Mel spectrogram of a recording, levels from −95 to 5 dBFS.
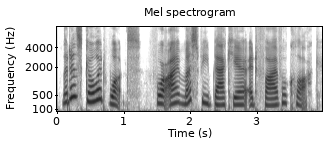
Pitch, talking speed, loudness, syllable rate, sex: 250 Hz, 210 wpm, -17 LUFS, 4.3 syllables/s, female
